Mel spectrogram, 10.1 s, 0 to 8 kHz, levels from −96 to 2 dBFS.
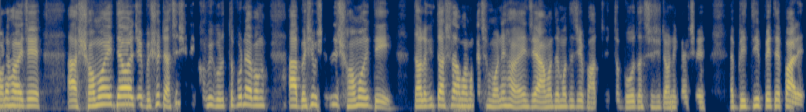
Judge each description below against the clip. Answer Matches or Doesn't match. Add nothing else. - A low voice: Doesn't match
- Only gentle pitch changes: Doesn't match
